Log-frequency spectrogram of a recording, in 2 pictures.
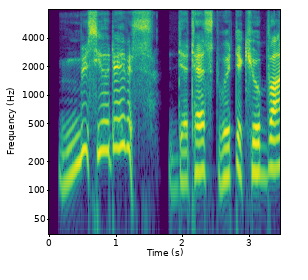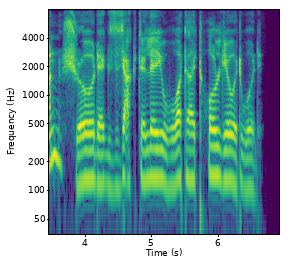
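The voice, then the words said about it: Slight French or Jamaican accent. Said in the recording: “She spoke with a trace of a French accent, or perhaps it was Jamaican.”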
